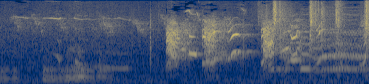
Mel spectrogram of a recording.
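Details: Belgian Malinois puppy: a quiet rustling start, then from the middle a run of loud, high yelps and short squeaky whines.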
